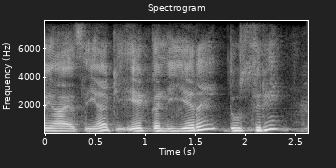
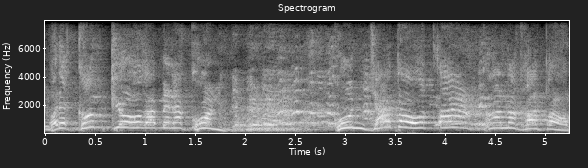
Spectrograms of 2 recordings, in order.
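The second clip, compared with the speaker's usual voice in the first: much higher shout, slowing at the end; mock driver shout; 10 semitones higher than usual. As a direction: bellow it like the offended driver.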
